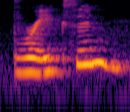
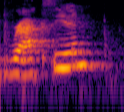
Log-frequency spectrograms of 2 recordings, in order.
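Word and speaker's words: Braixen: I watched the anime and they said Breaksin when I was saying Braxian. So now I know how to say it.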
